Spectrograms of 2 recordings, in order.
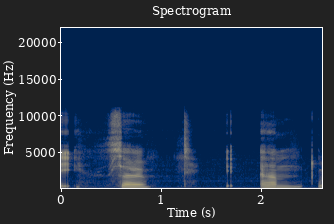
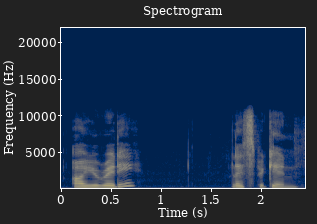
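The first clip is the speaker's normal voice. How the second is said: ordinary talk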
